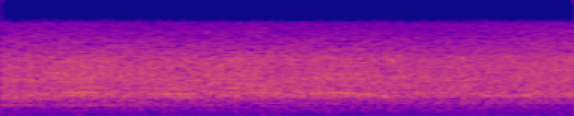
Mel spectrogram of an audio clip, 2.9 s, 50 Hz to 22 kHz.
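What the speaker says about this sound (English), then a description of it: "The crowd cranking it up another notch before 3rd and long." A football stadium crowd roars in a dense, continuous wash of cheering before a third-and-long play, loud and sustained without letup.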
